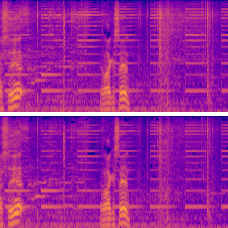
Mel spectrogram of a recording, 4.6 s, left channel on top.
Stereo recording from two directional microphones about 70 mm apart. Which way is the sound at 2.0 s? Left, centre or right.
Right.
